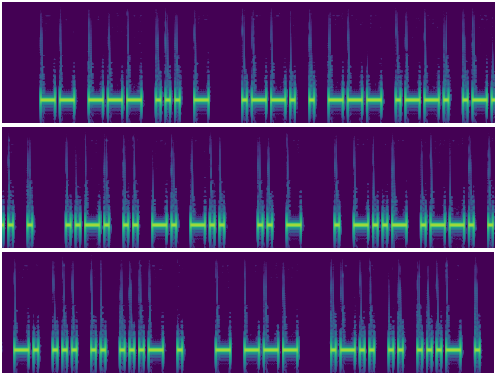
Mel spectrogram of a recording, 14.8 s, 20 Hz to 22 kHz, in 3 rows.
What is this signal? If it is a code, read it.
Morse code, heard as a keyed tone, about 25 wpm, 700 Hz. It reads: MOST PEOPLE FIND IT EXPENSIVE TO LIVE
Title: Sentences from Top 1000 Words - Review Part 6 - 25wpm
